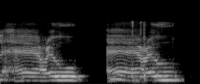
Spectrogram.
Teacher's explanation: Hamzah berada di pangkal halqum, ain berada di tengah halqum.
